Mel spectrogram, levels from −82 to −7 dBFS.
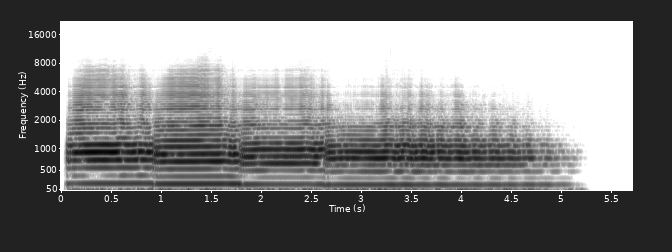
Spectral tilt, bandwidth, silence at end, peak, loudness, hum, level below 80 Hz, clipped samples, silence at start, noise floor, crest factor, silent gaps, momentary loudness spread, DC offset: -6.5 dB/octave; 7.8 kHz; 0.65 s; -2 dBFS; -15 LUFS; none; -42 dBFS; under 0.1%; 0.05 s; -37 dBFS; 14 dB; none; 10 LU; under 0.1%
